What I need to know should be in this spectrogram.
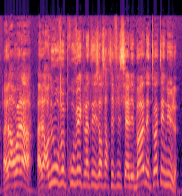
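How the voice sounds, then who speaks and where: A man's voice: very high-pitched, a little fast, fairly bright tone, slight background noise. A middle-aged man giving joking, chatty commentary while playing a video game, swearing casually. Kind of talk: gameplay commentary.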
